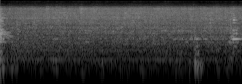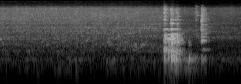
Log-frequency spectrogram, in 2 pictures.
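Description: Eggplant masala for vangi bath sizzles softly in a pan, a faint, steady hiss near the cooktop, ending with a few louder clattering scrapes as it is stirred.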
